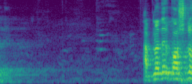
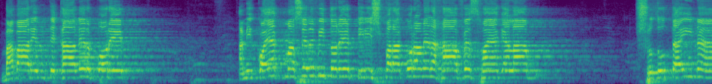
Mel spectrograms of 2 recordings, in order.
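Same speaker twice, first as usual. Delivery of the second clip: sustained sing-song sermon narration; melodic waz preaching. Acted. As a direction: hold each phrase on a chanted note. Tuneful sermon storytelling. (সুরে সুরে ওয়াজ)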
